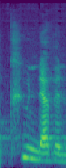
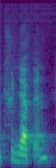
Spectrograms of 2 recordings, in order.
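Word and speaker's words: Cynefin: a model called the kunan model he's Welsh so that's spelled exactly differently than you think it's c y NE f n Kevan the point of it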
